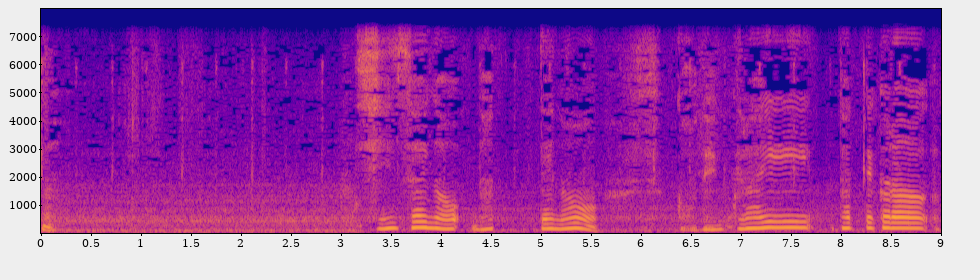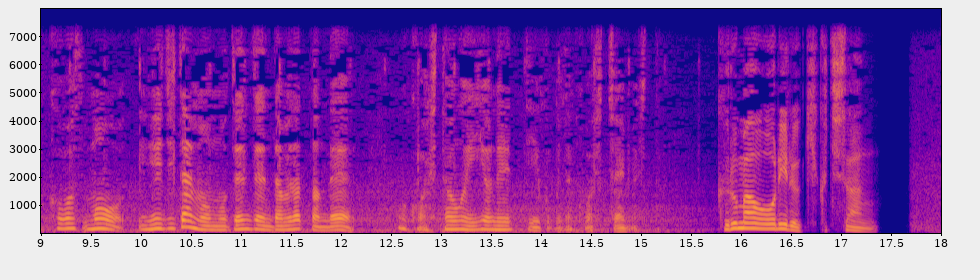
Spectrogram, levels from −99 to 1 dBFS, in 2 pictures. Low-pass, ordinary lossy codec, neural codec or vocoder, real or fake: 7.2 kHz; none; none; real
